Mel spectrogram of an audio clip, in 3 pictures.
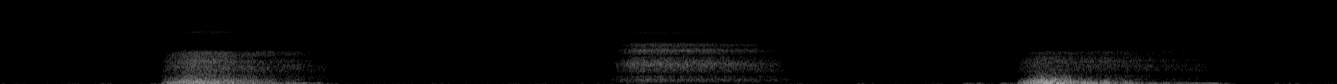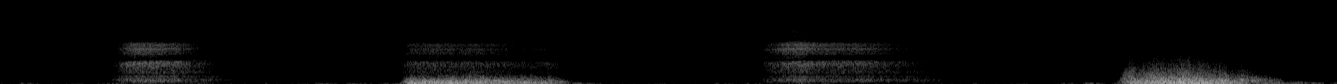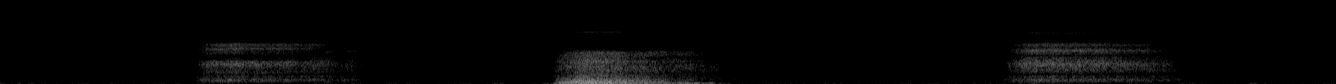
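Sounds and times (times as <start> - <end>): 
person breathing in sleep: 1.6 - 3.4, 6.1 - 8.0, 10.2 - 12.2, 14.5 - 15.7, 17.4 - 19.2, 21.0 - 22.8, 24.6 - 26.5, 28.7 - 30.5, 32.3 - 34.1, 36.8 - 38.6.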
